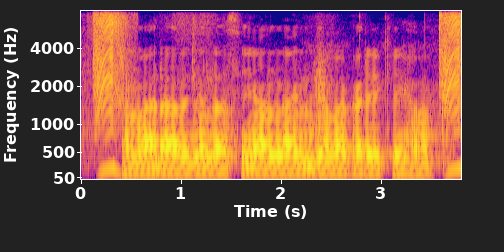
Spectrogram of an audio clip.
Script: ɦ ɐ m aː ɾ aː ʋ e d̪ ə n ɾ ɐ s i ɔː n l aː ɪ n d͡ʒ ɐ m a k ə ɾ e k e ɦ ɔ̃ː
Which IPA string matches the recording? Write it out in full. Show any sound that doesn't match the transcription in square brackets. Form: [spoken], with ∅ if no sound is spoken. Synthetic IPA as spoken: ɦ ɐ m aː ɾ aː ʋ e d̪ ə n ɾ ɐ s i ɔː n l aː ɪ n d͡ʒ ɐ m a k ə ɾ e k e ɦ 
